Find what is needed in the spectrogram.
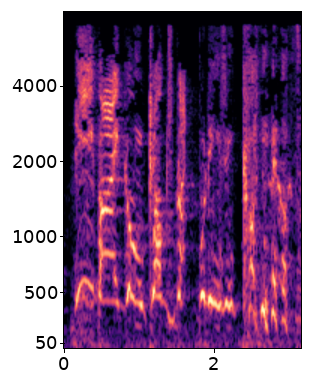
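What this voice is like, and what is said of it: Put-on northern English accent. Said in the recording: “I'm playing Nanook of the North, and this is a northern accent I'm doing”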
